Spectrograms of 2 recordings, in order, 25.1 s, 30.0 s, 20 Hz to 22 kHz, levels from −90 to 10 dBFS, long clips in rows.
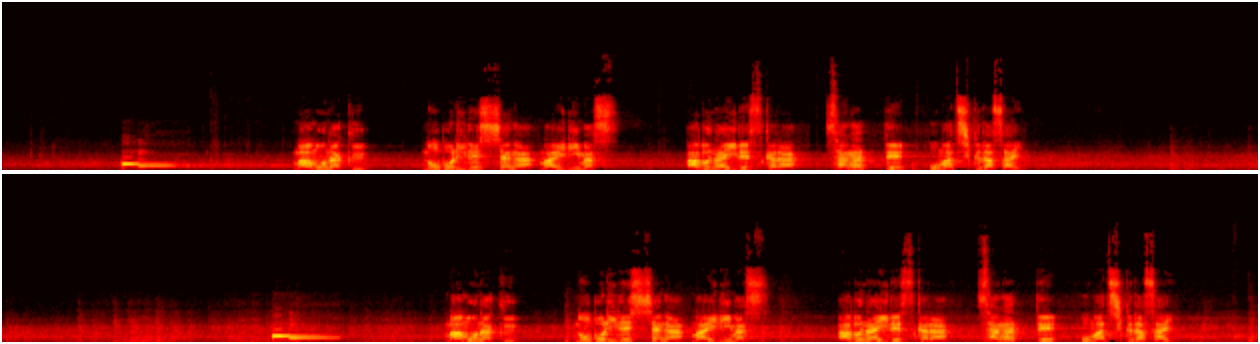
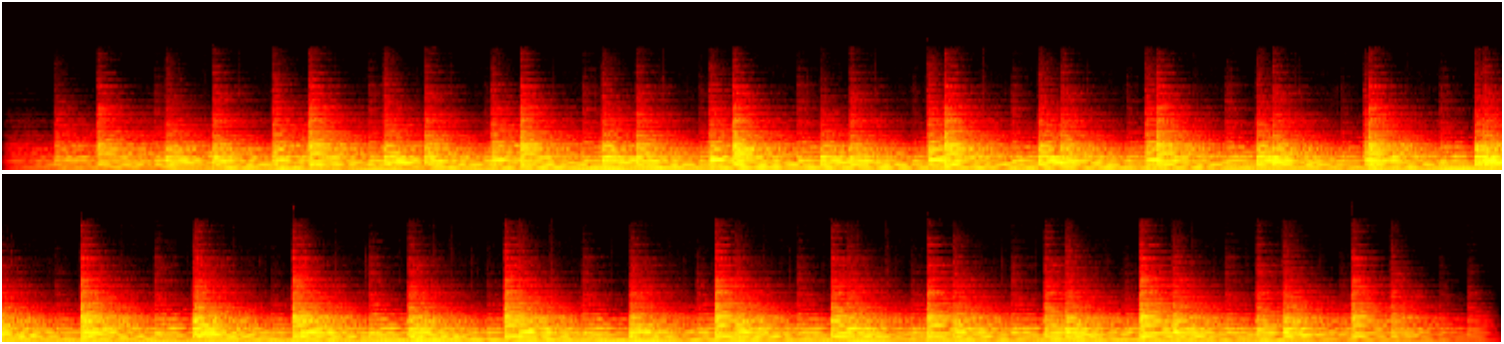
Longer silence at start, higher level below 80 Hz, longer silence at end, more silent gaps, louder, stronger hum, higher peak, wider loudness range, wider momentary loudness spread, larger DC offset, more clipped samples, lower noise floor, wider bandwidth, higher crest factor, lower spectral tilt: first, 1.2 s vs 0.1 s; second, -86 dBFS vs -52 dBFS; second, 0 s vs 0.15 s; neither; second, -32 LUFS vs -17 LUFS; neither; second, -14 dBFS vs 0 dBFS; first, 5 LU vs 2 LU; first, 23 LU vs 7 LU; neither; neither; first, -61 dBFS vs -38 dBFS; first, 15 kHz vs 13 kHz; about the same, 20 dB vs 18 dB; second, 0.5 dB/octave vs -2.5 dB/octave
